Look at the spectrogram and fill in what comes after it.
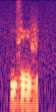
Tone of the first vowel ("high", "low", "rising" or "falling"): low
